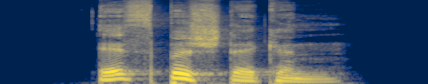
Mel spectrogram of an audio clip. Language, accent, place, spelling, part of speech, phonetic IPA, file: German, Germany, Berlin, Essbestecken, noun, [ˈɛsbəˌʃtɛkn̩], De-Essbestecken.ogg
- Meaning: dative plural of Essbesteck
